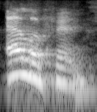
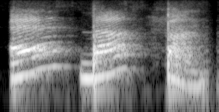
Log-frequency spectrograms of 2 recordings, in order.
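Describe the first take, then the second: First: Said in the usual way. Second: Very slow ELEPHANT, e... le... phant; syllable by syllable. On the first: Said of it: "What about elephant?". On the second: Shown as a demonstration. Teacher asking how many syllables, syllable by syllable. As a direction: break elephant into three drawn-out beats. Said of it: "How many syllables do we have?".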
